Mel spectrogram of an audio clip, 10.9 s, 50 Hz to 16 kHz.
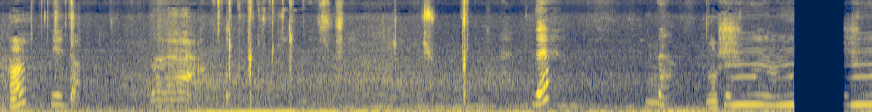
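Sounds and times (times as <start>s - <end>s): girl's voice: 1.8s - 3.0s, 6.6s - 7.1s, 8.1s - 10.0s.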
